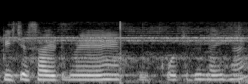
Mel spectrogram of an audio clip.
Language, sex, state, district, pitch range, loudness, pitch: Hindi, female, Maharashtra, Gondia, 215-225 Hz, -17 LUFS, 215 Hz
